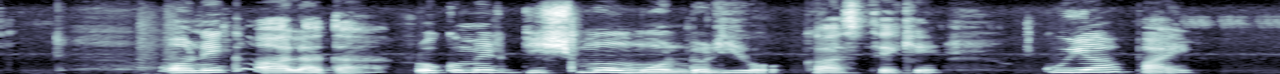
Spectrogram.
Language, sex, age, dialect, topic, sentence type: Bengali, male, 18-24, Northern/Varendri, agriculture, statement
